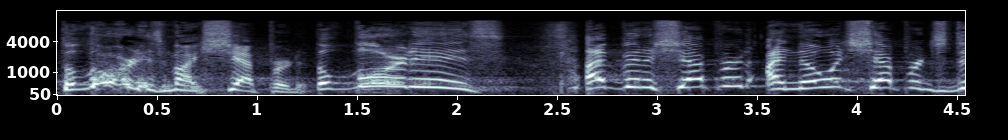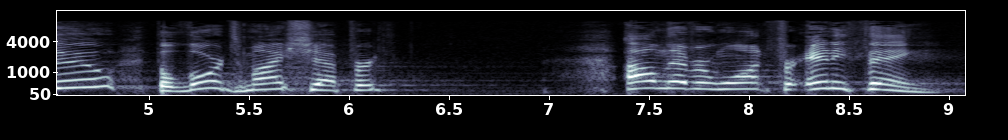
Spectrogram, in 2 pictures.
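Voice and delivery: exultant declaration of trust; confident, joyful. Shown as a demonstration. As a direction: proclaim it like a shepherd who knows. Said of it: "It's not how he's saying it. He's like".

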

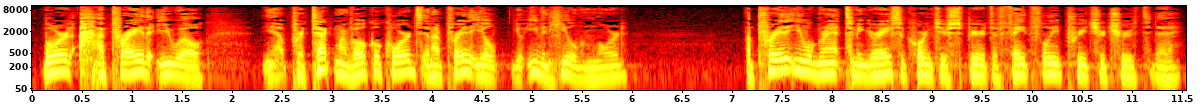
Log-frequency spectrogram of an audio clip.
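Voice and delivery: strained, thin voice; thin reedy voice. Real, not acted. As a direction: voice worn thin, speaking low. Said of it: "My voice is thin".

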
